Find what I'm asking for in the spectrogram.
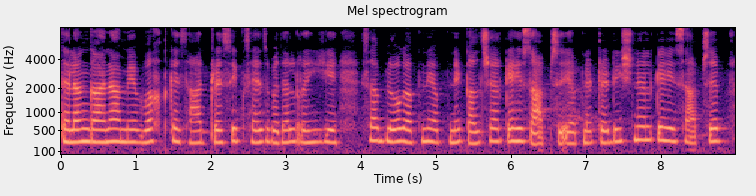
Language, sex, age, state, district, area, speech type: Urdu, female, 18-30, Telangana, Hyderabad, urban, spontaneous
